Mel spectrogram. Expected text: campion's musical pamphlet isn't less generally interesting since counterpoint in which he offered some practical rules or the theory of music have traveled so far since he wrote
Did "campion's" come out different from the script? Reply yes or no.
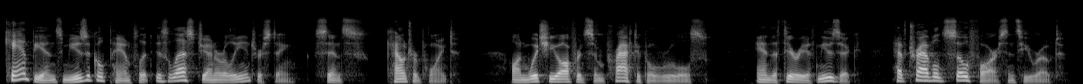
no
